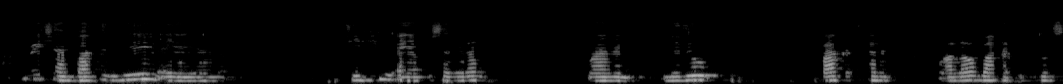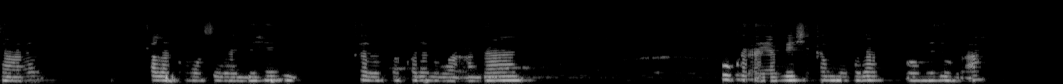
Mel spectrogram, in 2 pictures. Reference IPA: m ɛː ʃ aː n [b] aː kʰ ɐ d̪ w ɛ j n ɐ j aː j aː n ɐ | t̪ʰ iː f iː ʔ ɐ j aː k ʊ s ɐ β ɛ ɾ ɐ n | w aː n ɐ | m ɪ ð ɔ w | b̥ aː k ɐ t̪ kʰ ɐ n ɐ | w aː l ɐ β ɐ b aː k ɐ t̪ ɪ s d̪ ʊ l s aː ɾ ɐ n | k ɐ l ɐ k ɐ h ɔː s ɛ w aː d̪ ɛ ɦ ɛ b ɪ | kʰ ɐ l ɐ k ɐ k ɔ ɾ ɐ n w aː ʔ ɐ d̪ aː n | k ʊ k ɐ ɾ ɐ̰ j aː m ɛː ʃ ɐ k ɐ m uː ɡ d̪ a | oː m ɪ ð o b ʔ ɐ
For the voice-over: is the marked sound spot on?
yes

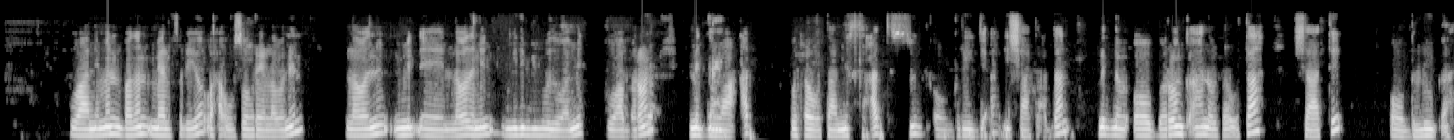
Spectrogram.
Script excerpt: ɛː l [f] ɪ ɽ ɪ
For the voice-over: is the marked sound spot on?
yes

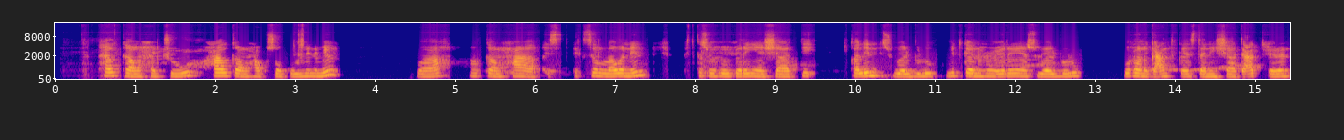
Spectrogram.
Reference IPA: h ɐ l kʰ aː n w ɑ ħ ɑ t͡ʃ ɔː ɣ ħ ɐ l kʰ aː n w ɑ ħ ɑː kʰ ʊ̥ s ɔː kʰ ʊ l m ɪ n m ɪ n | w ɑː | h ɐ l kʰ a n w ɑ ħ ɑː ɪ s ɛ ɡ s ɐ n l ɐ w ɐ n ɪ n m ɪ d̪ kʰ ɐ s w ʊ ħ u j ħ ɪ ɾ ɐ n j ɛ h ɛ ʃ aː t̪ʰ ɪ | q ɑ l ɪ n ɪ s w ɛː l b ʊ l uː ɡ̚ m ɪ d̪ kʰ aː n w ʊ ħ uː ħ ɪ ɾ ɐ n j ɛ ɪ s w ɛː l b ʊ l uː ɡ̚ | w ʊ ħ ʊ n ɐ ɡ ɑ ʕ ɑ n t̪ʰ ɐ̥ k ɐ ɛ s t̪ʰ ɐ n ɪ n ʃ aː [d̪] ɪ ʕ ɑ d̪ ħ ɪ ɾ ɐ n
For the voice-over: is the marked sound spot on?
no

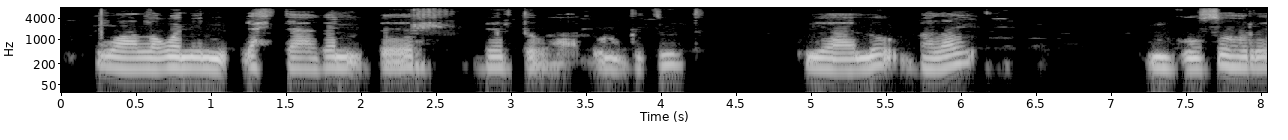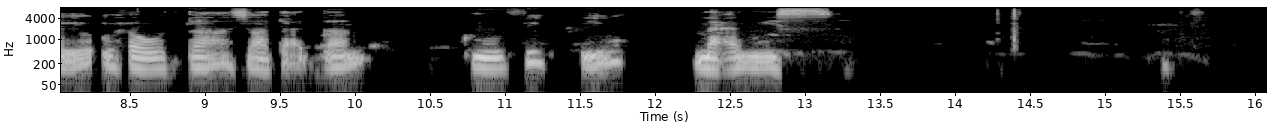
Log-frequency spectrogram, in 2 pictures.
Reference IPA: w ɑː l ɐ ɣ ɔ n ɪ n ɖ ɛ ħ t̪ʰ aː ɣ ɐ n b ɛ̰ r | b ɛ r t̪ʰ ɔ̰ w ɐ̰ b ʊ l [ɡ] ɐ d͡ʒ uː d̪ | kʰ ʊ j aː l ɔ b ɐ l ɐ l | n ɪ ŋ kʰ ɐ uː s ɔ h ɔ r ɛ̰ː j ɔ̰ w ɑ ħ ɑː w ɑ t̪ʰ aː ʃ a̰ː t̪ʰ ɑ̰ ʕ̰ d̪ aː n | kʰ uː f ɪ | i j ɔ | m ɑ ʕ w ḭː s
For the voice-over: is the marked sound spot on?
yes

